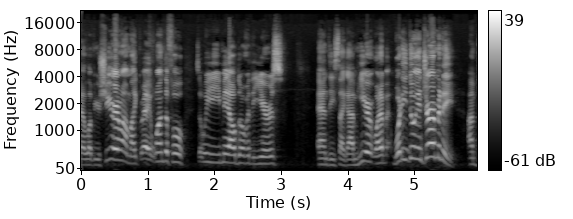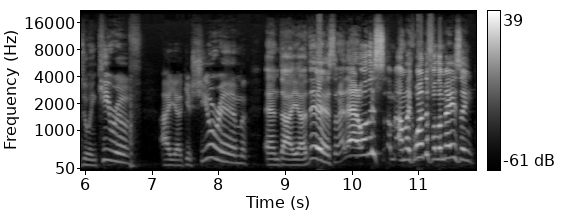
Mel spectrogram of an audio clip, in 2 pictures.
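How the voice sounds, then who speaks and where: A middle-aged man, a rabbi giving an animated yeshiva talk, acting out dialogue and mixing Hebrew terms into English. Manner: animated, acts out dialogue with big pitch swings. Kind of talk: animated Torah lecture to students. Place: yeshiva classroom.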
